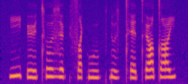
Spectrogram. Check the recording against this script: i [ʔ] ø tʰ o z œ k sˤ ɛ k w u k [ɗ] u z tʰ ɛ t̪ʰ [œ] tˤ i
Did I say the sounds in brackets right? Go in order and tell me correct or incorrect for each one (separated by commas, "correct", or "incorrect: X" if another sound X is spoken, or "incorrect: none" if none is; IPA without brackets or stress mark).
correct, correct, correct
